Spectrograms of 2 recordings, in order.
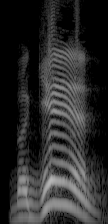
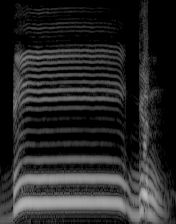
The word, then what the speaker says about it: begin: For example, I could try here, begin, and in that unstressed syllable, remember, I might even change B to B. And then here, with the second syllable, I'm going to say that one louder, longer, and higher. So, begin. Let's try it the other way. And we'll say begin.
